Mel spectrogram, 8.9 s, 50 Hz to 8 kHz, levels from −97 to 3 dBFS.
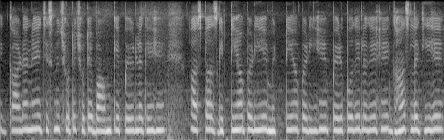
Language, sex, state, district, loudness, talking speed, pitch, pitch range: Hindi, female, Bihar, Madhepura, -15 LUFS, 155 wpm, 265 Hz, 255-275 Hz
